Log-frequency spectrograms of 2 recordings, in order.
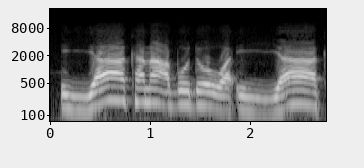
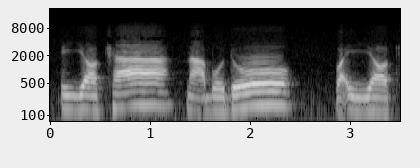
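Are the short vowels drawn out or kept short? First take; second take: kept short; drawn out. First: The short vowels are kept short. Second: The short vowels are drawn out long. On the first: The speaker calls it right. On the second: The speaker calls it wrong.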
